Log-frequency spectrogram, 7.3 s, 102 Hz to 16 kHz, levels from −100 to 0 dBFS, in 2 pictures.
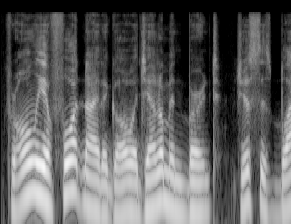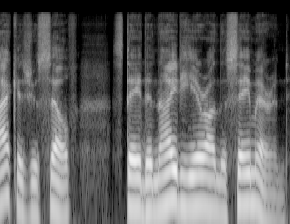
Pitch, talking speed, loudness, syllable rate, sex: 145 Hz, 175 wpm, -17 LUFS, 4.4 syllables/s, male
